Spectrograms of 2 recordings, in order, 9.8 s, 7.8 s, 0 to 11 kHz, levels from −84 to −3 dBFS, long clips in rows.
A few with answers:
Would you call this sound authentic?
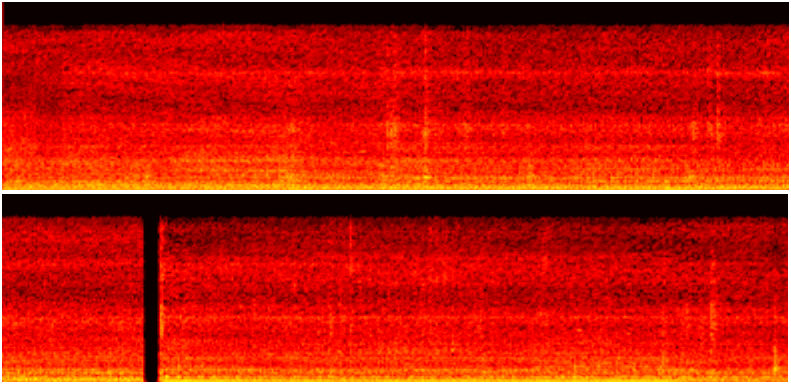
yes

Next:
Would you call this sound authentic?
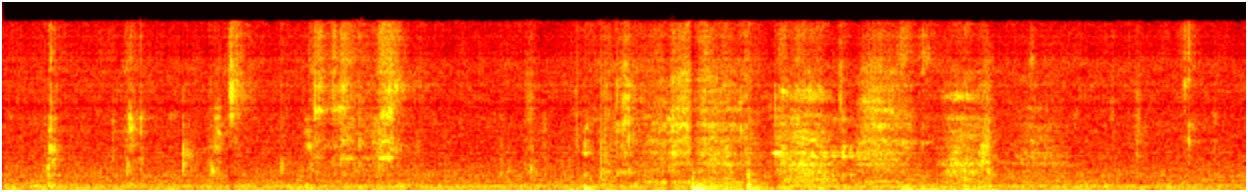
no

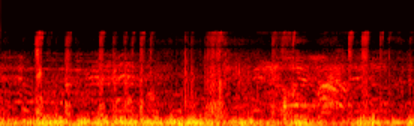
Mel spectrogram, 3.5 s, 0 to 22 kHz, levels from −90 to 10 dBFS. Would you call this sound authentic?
yes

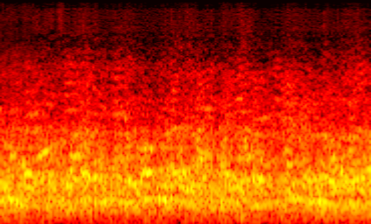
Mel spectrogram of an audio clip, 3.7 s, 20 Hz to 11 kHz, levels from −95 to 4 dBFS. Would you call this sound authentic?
no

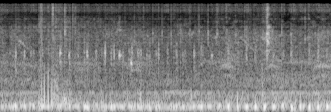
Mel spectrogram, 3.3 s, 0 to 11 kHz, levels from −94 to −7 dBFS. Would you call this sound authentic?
no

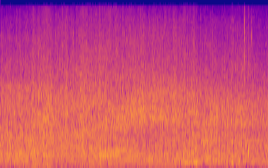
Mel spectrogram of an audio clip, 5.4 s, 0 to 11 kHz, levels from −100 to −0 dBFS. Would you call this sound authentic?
no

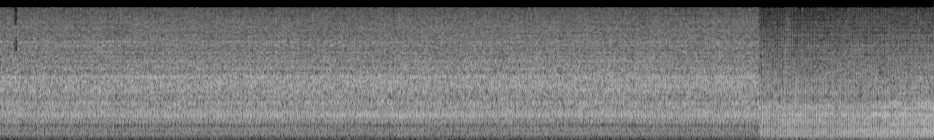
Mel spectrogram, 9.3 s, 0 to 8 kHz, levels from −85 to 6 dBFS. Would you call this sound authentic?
no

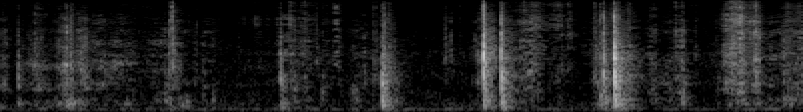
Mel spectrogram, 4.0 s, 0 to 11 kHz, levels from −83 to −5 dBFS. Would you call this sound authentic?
yes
